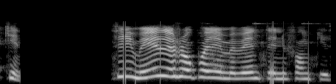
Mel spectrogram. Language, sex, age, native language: Icelandic, male, 11, Icelandic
